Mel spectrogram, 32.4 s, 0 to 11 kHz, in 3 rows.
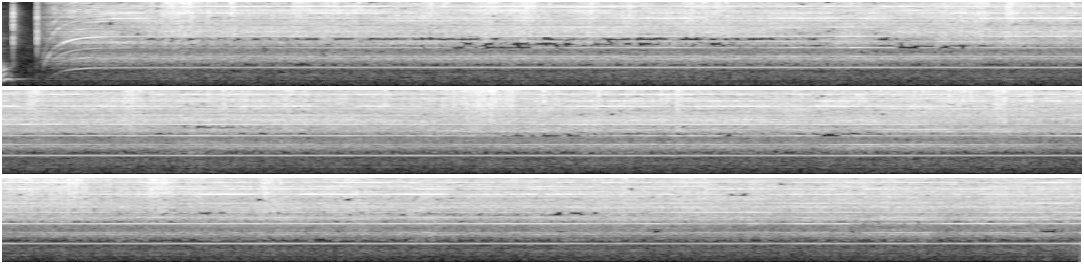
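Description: Opolar 3-in-1 cordless mini vacuum switched on. Its motor spins up with a quick rising whine, then runs steadily with a high whine over rushing air as the brush nozzle sucks up grains of rice.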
